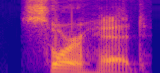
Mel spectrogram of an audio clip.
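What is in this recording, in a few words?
"sorehead", American English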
